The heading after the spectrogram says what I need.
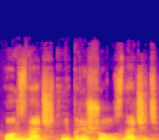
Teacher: в слове «значит» мягкий «те» рязанский от бабушки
